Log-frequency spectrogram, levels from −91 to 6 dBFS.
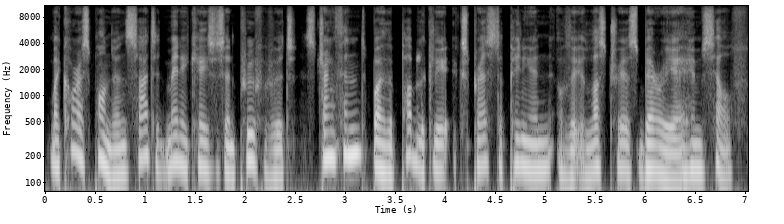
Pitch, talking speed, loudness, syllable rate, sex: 145 Hz, 170 wpm, -18 LUFS, 5.6 syllables/s, male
